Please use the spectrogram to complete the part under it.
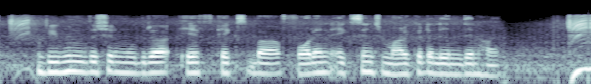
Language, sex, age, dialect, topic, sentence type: Bengali, male, 18-24, Standard Colloquial, banking, statement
